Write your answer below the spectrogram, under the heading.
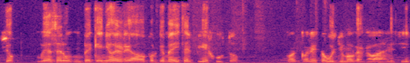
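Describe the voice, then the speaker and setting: This man's voice sits fairly high in pitch, with ordinary pitch variation. He talks at a very fast pace. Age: 40s. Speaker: teacher and political activist. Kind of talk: interview. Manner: repeats words, slightly halting.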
